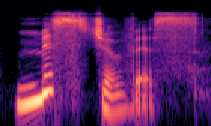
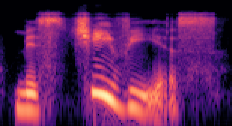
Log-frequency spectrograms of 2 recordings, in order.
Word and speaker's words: mischievous: vowel is ah toddler this word you have two choices you can say stress on the first syllable mischievous mischievous or stress in the on the second syllable mischievous mischievous and this is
